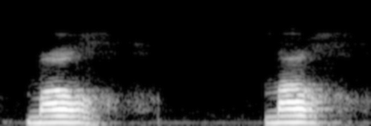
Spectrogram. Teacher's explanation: غین کو پر پڑھیں گے اور اس پر قلقلہ بھی نہیں کرنا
